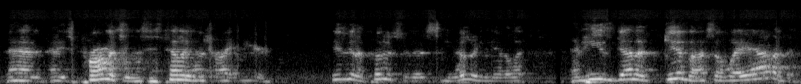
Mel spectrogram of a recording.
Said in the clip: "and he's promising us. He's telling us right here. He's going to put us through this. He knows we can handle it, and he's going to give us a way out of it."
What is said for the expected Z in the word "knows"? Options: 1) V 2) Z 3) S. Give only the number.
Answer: 2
